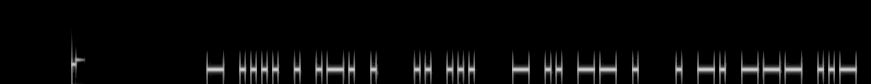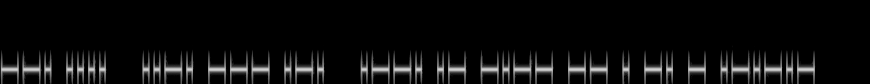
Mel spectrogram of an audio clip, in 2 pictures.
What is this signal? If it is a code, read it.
Morse code, heard as a keyed tone, about 22 wpm, 700 Hz. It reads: THERE IS TIME ENOUGH FOR PAYMENT.
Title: Sentences from Top 1200 Words 22wpm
